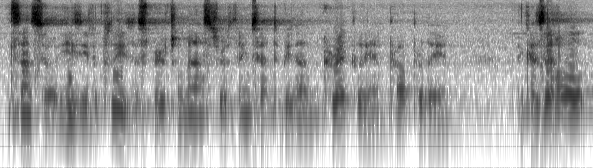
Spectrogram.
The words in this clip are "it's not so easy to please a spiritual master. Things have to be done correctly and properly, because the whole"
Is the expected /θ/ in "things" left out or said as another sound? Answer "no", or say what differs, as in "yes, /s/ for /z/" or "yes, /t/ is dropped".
no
